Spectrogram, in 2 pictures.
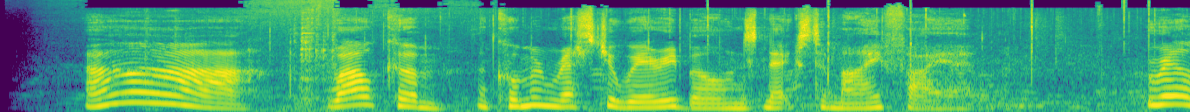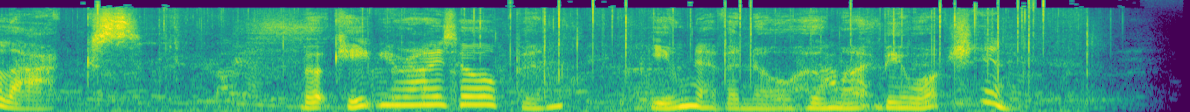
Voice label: Character Northern Barmaid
